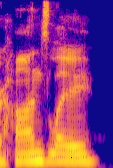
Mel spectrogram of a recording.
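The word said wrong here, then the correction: Hansle: Parchment. Is that correct? – Hansel Parchment. Excuse me. Sorry for the mispronunciation.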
